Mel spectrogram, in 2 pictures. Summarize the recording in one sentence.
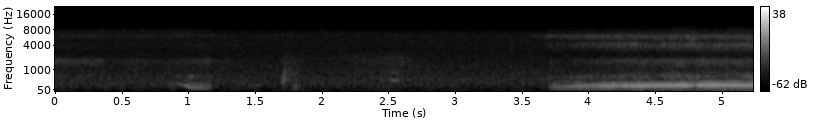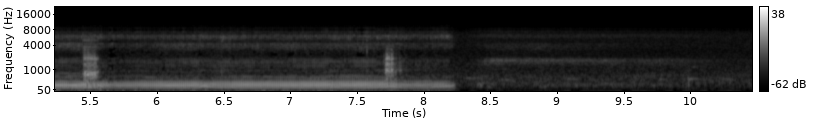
A person snoring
